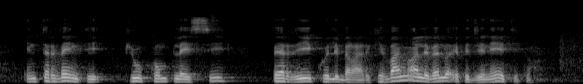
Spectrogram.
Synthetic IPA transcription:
int̪ervɛnt̪ipjukːomplɛsːi | perːiːkwilːibɾaːɾik̟evːanːoalːivɛlːoʔḛpid͡ʒenɛːt̪iko

